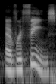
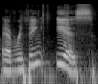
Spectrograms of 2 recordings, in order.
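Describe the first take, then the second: First: The verb is reduced and joined to the word. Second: The verb is said as a separate full word. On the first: "ele contraiu e virou everything's" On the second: "Ele poderia falar everything is"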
